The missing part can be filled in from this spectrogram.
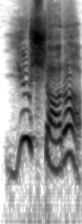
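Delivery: shrill, very loud, high outcry. A nurse turns on Sally, who wants to use her apartment window, crying out. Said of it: "the nurse cried".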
